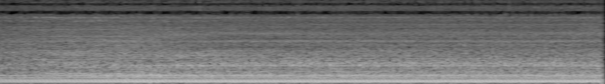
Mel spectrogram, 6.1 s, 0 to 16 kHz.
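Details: 1995 Craftsman LT4000 lawn tractor, single-cylinder engine, after sump gasket replacement, throttle picked up: steady thump about four a second with a buzzy rattle riding on it. A panel near the hood is vibrating; engine running nice.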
